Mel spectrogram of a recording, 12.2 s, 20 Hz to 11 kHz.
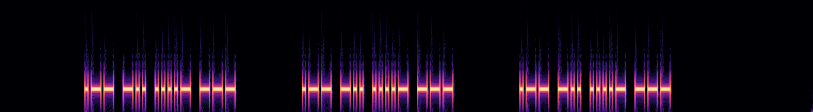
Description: Morse code, heard as a keyed tone, about 25 wpm, 700 Hz. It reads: WD4O WD4O WD4O
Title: USA Call Signs - 4 Characters - Repeated 3x - 25wpm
